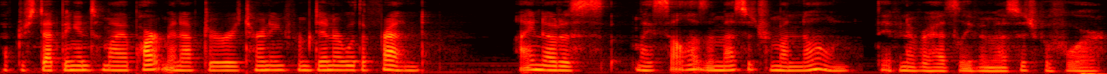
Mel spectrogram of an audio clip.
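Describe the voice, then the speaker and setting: Over music in the background, a woman speaks at a fairly quick pace, her fairly low pitch held in fairly even intonation. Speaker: creepypasta narrator. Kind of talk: horror story reading.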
